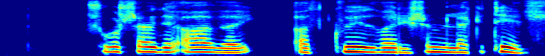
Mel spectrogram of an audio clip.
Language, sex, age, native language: Icelandic, male, 12, Icelandic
